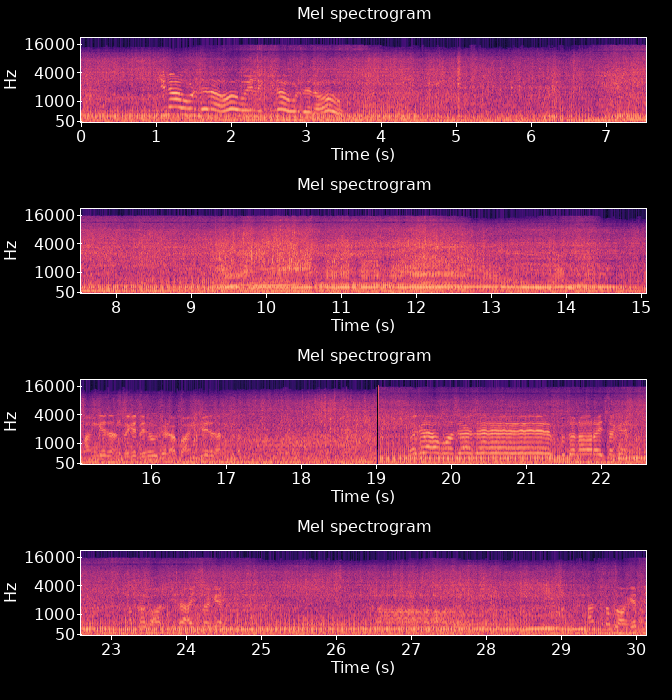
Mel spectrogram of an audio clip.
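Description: Dirt bike engine running while riding, its pitch rising and falling repeatedly with the throttle.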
